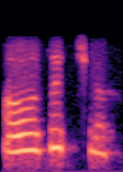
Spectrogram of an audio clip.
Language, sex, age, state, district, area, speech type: Kashmiri, female, 30-45, Jammu and Kashmir, Ganderbal, rural, conversation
